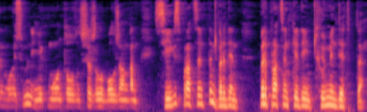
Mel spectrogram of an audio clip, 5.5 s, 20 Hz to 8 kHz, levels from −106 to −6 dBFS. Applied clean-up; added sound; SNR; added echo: classical method log-MMSE.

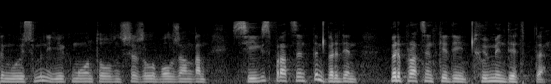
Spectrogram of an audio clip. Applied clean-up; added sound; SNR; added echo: none; Finger snapping; 19 dB; none.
